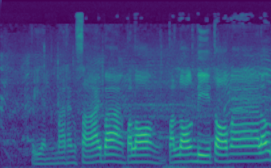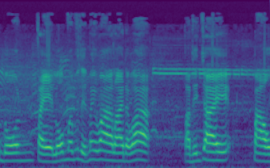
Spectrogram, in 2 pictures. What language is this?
Thai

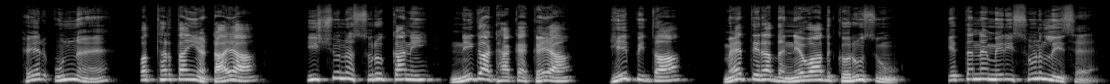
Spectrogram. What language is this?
Haryanvi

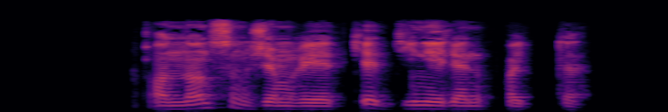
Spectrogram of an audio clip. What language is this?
Tatar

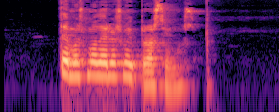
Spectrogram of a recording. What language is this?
Galician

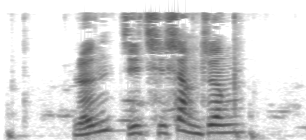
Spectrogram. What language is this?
Chinese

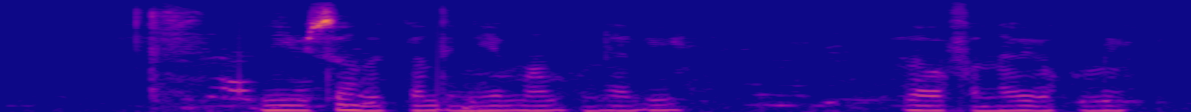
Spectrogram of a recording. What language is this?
Kinyarwanda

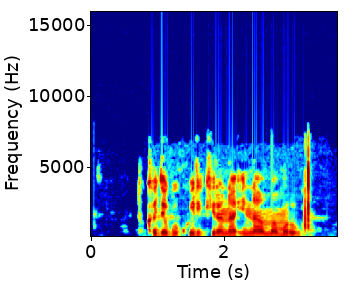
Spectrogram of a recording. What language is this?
Kinyarwanda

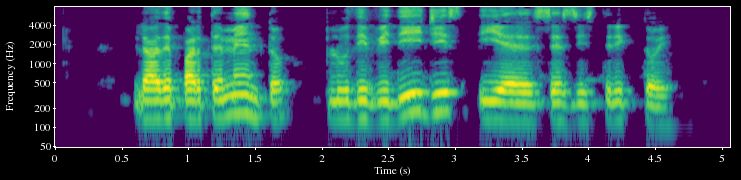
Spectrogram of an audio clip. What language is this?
Esperanto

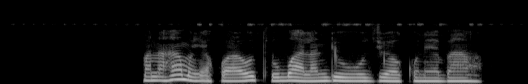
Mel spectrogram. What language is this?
Igbo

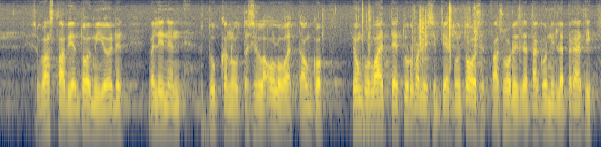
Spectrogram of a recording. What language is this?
Finnish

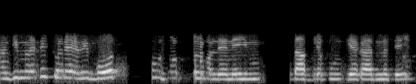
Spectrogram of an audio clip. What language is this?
Punjabi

